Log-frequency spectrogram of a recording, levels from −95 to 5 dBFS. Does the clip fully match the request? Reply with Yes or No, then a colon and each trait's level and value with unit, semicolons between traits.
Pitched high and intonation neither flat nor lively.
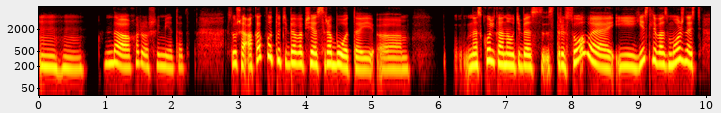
Yes: high, 210 Hz; average, 4.4 semitones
